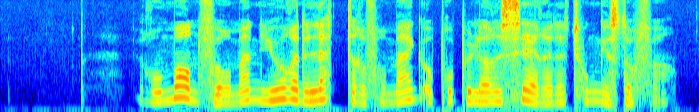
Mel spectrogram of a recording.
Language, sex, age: Norwegian, female, 37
